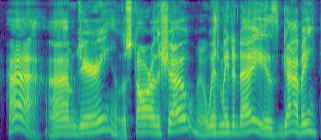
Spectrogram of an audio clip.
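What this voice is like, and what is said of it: Understated impression with slight twang. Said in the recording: “That was my impression of Jerry. I decided not to be, you know, too over the top with it. Jerry does have a little bit of a twang”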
